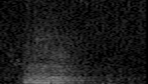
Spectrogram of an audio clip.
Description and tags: A tiger cry.
cat, tiger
